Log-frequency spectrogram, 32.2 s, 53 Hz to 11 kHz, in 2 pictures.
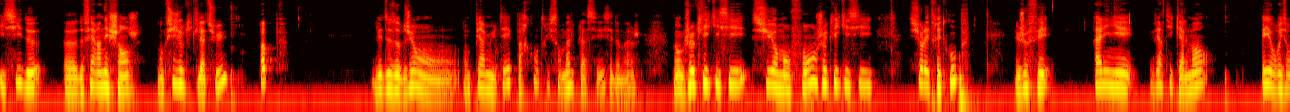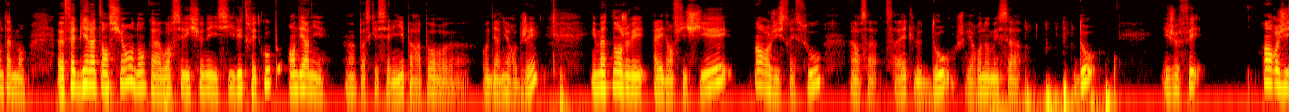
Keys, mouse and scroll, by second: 2.9 click, 4.7 click, 6.7 click, 10.6 shift+click, 13.9 click, 15.3 click, 16.4 click, 17.5 click, 18.2 shift+click, 22.3 click, 24.5 click, 25.5 click, 27.1 click, 27.6 click, 28.7-29.9 typing, 31.7 click.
